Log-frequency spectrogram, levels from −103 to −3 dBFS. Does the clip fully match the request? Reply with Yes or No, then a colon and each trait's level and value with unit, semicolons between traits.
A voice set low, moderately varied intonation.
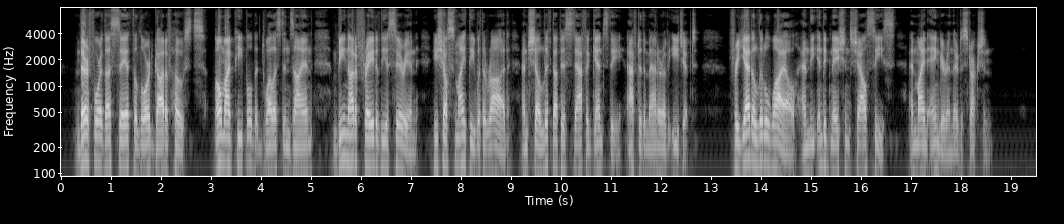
Yes: low, 110 Hz; average, 3.5 semitones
